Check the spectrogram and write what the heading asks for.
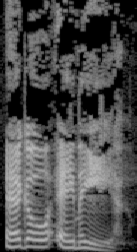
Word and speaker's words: ego eimi: He said that you may believe, ego eimi, ego I, eimi, am.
